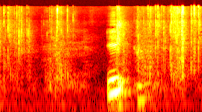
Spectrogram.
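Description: Plastic film wrapping of paper-napkin packets crinkling faintly as the packets are handled.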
